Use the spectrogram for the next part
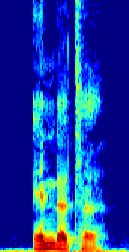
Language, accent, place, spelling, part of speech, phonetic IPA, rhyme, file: German, Germany, Berlin, änderte, verb, [ˈɛndɐtə], -ɛndɐtə, De-änderte.ogg
- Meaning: inflection of ändern: 1. first/third-person singular preterite 2. first/third-person singular subjunctive II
